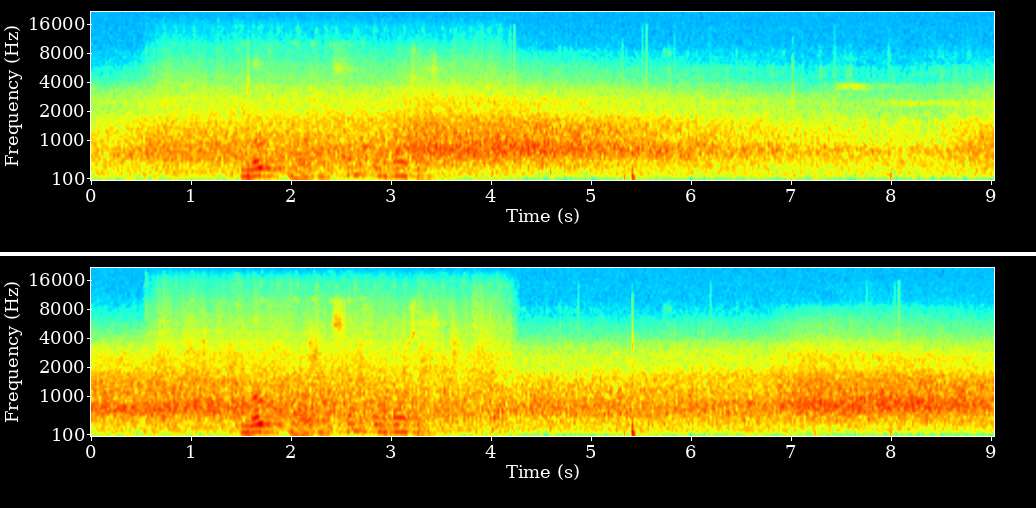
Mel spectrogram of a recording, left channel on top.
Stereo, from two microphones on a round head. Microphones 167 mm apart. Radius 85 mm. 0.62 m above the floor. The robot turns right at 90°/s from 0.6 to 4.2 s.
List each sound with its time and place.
1.5 s a man speaking: 175° left, 2.5 m; by 3.5 s straight ahead, 2.5 m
